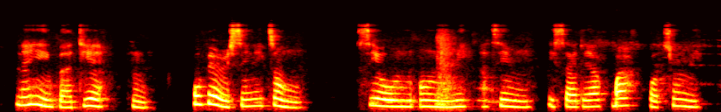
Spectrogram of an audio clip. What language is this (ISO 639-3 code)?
yor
